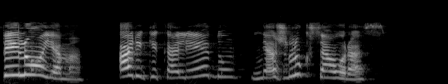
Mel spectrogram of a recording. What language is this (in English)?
Lithuanian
